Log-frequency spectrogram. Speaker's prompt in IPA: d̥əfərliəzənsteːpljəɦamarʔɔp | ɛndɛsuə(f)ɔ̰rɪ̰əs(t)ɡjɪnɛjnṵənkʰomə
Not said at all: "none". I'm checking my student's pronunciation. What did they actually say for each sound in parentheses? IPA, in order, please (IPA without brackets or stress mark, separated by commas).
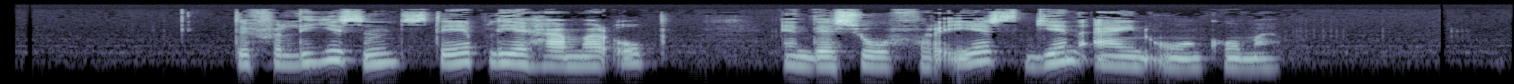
f, t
